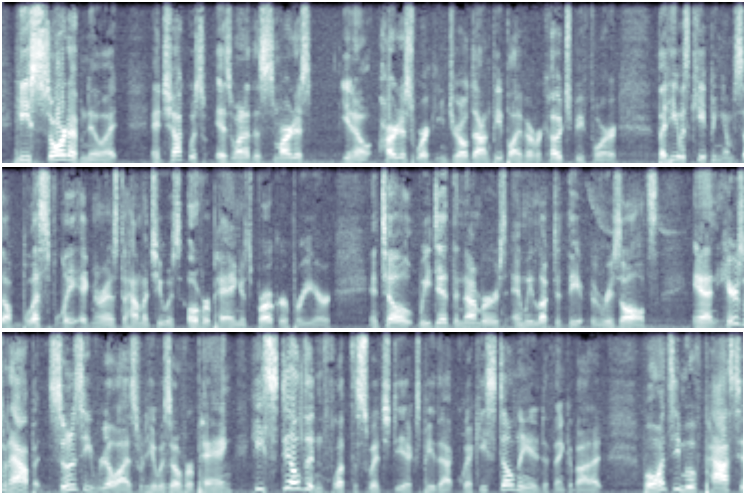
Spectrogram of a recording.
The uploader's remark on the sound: Sunday podcasts are recorded literally at the beach.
